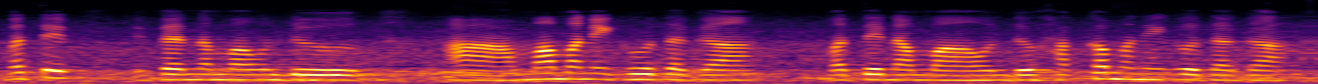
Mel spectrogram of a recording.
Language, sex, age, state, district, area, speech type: Kannada, female, 45-60, Karnataka, Ramanagara, rural, spontaneous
